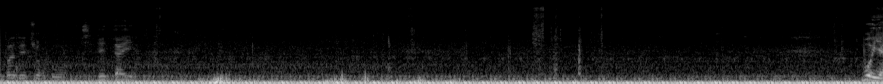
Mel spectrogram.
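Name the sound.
Subaru engine rumbling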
